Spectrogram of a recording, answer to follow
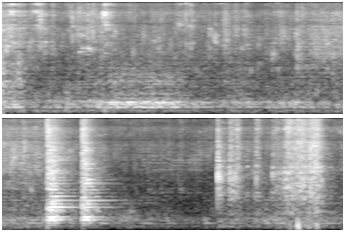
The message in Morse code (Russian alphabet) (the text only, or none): none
